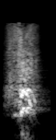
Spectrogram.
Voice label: anger; naga siren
